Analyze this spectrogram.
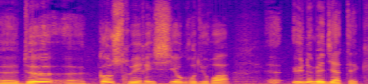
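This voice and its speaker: A man with a fairly high, dark, mellow voice talks at a fairly slow pace with lively intonation, the sound dry and close with no echo. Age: 60s. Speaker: mayoral candidate. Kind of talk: campaign interview. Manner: hesitant, many fillers.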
